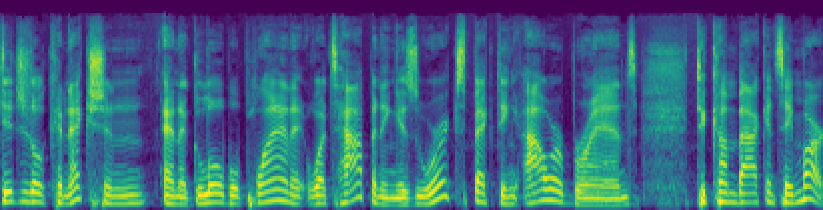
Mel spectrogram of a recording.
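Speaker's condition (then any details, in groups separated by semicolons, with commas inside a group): No condition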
